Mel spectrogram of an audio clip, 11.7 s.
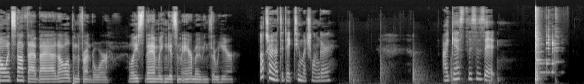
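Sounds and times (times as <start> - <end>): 
speech: 0.0 - 7.2, 8.9 - 10.1
glass shards clinking: 10.7 - 11.3
glass jar breaking: 10.7 - 11.4.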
